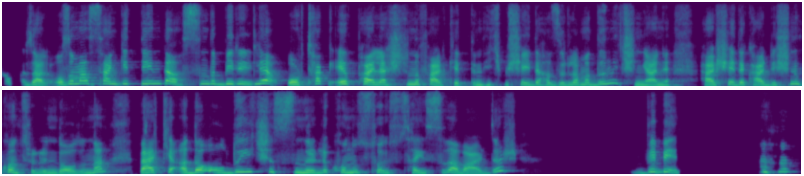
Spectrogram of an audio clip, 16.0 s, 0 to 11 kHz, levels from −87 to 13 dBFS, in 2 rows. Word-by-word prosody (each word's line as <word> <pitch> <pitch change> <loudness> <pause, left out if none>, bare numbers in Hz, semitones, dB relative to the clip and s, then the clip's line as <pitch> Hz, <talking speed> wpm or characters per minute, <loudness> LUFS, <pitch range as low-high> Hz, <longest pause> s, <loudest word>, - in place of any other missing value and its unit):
Çok 330 -2 -14
güzel. 280 -2 +1
O 290 - +1
zaman 365 +4 +2
sen 355 -4 +1
gittiğinde, 365 +2 +2
aslında, 320 +1 -2
biriyle 330 +2 +1 0.2
ortak 290 +5 +2
ev 330 +1 +5
paylaştığını 280 -2 +4
fark 285 -8 +1
ettin 230 0 -5
hiçbir 240 +1 -10
şeyi 255 -1 -3
de 265 - +1
hazırlamadığın 265 - -3
için. 230 - -6
Yani, 225 0 +1 0.3
her 245 -2 +3
şeyde 270 +2 0
kardeşinin 250 +4 -1
kontrolünde 225 -8 -3
olduğundan. 225 - -2 0.3
Belki 290 +2 +5
ada 265 +3 +4
olduğu 280 +1 -1
için 355 0 -1
sınırlı 295 -2 -1
konut 290 -2 -2
so 285 -2 -6
sayısı 255 +1 -6
da 275 -6 +3
vardır. 215 - -3 1.2
Ve 275 +7 -2
bir 310 -6 +2 0.8
Hı - - +1
hı. 360 +4 -7
285 Hz, 145 wpm, -22 LUFS, 245-330 Hz, 1.2 s, ev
